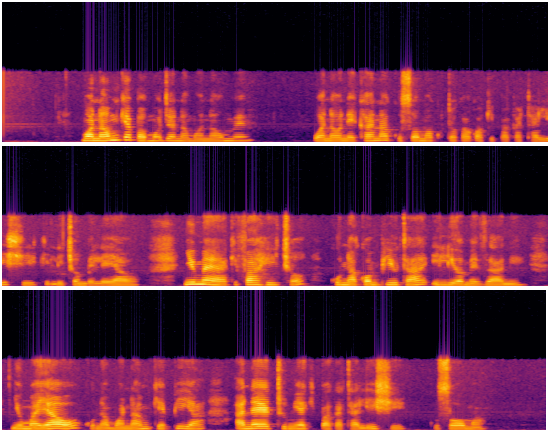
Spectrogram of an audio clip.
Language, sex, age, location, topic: Swahili, female, 18-24, Nairobi, education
